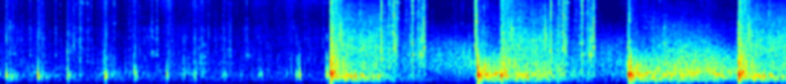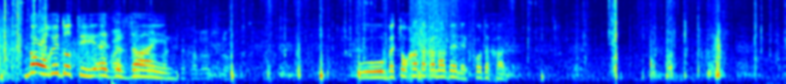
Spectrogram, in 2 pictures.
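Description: Footsteps crunch on gravel and grass.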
